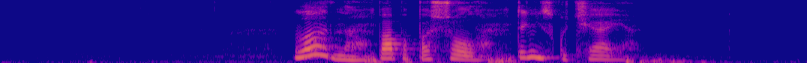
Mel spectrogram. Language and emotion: Russian, sad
